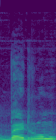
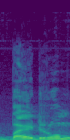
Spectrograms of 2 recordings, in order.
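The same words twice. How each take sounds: First: The first syllable has the vowel of 'bed'. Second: The first syllable has the vowel of 'bad'. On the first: The speaker calls it right. "बेडरूम की जगह" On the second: The speaker calls it wrong. "वो बेडरूम कह गए"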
